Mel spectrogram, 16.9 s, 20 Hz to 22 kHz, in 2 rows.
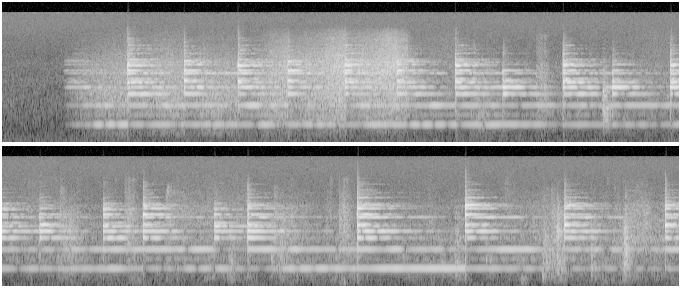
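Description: Steam locomotive bell of 2-8-0 No. 17 starting up about a second in and ringing steadily, a little under two strokes a second. A burst of steam hiss runs alongside it a few seconds in.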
